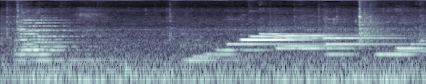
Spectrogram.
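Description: Live opera orchestra playing, with short bowed string notes at first; about halfway in, a run of higher held notes enters, stepping upward.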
